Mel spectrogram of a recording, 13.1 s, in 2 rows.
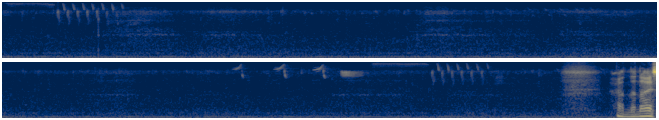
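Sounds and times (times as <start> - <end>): small bird chirping: 0.0 - 13.0.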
